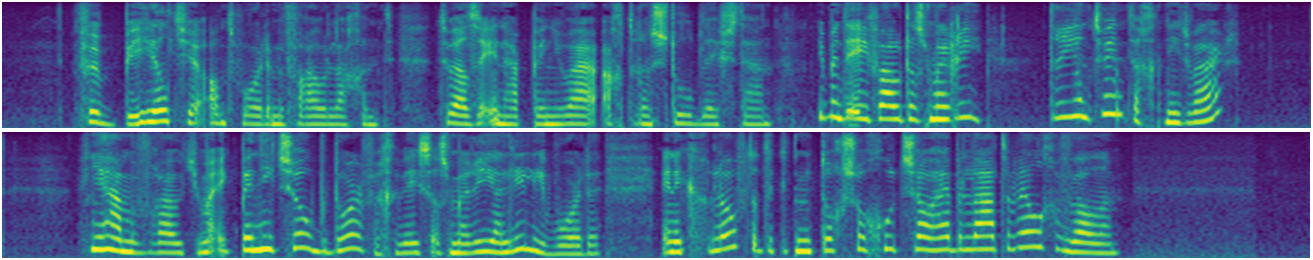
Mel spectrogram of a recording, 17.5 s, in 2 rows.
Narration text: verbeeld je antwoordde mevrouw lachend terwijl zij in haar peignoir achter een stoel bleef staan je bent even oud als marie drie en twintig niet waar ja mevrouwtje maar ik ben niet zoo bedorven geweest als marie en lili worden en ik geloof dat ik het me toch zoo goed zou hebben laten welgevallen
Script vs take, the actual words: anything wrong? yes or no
no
